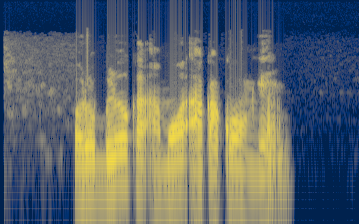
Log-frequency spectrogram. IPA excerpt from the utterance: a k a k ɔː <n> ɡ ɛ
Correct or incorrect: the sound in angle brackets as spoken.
incorrect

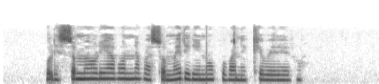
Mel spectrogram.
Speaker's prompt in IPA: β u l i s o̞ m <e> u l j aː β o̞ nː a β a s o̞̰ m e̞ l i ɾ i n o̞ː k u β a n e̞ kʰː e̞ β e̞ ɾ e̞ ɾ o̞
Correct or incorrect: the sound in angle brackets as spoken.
correct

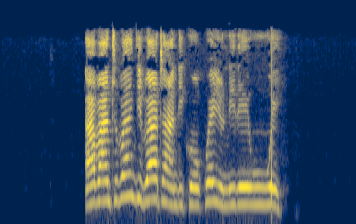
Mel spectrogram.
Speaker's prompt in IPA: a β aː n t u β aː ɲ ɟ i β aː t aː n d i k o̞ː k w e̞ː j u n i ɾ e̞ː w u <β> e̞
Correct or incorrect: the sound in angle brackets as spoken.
incorrect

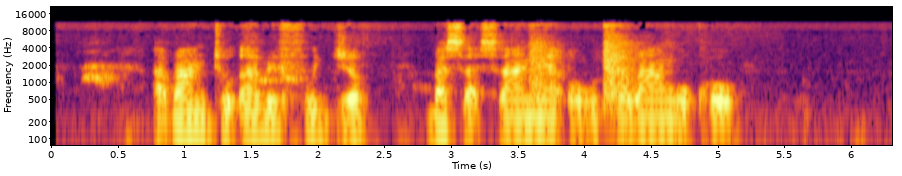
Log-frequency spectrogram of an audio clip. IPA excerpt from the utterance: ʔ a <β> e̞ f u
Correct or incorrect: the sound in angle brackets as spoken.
correct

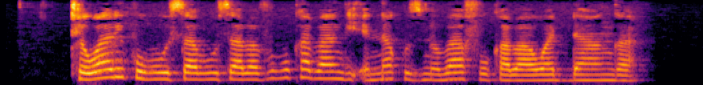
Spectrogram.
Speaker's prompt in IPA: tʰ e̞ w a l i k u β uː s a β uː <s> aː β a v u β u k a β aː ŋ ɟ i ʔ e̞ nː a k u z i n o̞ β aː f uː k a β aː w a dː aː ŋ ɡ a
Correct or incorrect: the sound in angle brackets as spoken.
correct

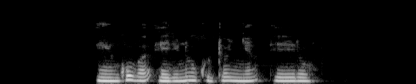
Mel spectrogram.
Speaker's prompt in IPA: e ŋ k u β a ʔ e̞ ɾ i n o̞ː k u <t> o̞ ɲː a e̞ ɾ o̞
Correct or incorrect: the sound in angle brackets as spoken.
correct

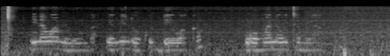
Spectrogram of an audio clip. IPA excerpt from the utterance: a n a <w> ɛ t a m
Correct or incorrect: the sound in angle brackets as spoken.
correct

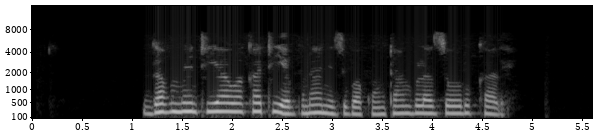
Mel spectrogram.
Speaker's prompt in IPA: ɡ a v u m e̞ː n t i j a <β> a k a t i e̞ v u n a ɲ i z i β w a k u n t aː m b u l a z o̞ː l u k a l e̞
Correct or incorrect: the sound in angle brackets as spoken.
incorrect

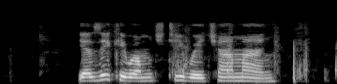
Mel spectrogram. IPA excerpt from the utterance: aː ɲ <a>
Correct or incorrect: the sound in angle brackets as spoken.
incorrect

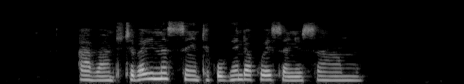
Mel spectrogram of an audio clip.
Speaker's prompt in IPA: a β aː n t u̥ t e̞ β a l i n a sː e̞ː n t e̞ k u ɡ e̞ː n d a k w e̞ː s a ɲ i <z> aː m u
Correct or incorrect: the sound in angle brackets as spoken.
incorrect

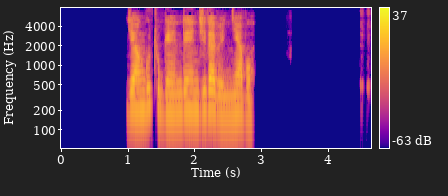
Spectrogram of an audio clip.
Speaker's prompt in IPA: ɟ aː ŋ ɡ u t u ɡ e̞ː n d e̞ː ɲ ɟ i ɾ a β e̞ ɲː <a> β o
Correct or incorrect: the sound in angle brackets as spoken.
correct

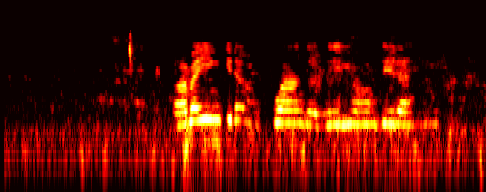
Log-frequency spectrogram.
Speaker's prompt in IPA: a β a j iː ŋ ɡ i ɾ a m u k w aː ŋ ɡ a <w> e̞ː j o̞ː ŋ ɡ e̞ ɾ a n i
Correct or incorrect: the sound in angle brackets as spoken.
incorrect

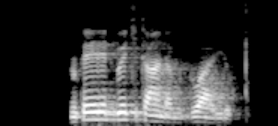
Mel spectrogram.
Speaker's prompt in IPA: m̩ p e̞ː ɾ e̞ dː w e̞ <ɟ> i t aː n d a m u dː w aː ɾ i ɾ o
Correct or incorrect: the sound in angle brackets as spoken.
incorrect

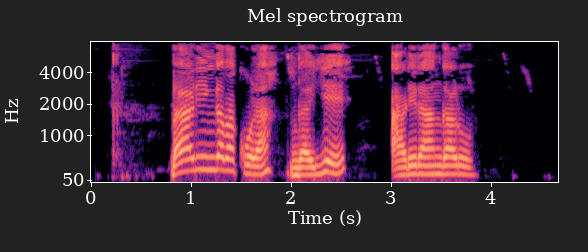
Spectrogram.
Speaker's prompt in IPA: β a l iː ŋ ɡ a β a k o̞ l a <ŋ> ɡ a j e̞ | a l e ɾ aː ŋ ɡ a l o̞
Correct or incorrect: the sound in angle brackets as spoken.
correct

